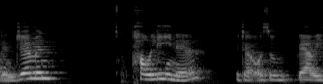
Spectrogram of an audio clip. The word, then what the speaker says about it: Pauline: okay, now it's not, your child is not called Pauline here, it's Pauline, so please, adopt.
